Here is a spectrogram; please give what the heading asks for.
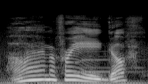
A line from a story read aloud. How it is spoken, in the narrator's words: said rather anxiously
